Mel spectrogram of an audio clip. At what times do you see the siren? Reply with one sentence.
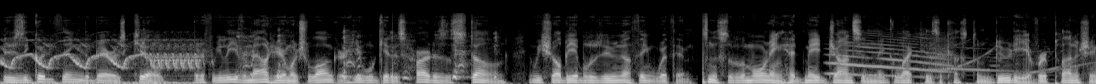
You can hear the siren from 0.0 to 2.0 s and from 8.2 to 10.8 s.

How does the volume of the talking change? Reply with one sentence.
The volume of the talking stays about the same.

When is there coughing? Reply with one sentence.
The coughing can be heard from 2.4 to 5.0 s.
